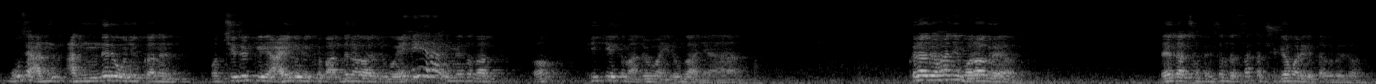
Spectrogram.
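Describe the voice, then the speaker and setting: A man's voice: on the high side, a little hiss or hum. A man in his thirties, a youth pastor, giving a casual sermon to teenagers and quizzing them as he tells the story. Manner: animated storytelling, asks the audience questions. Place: church hall. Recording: echoey room from a distance.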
